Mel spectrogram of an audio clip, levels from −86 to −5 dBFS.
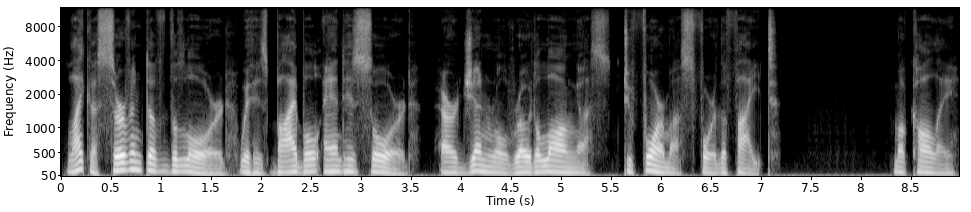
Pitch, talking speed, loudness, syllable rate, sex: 105 Hz, 160 wpm, -19 LUFS, 4.2 syllables/s, male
